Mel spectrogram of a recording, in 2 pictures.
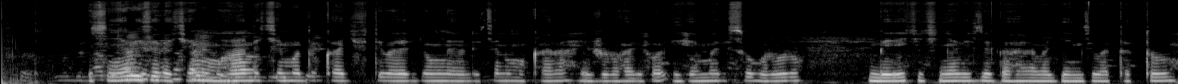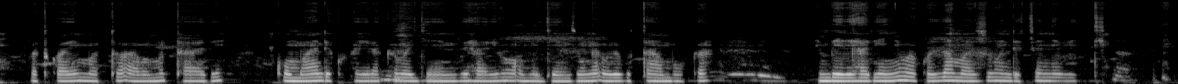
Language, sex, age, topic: Kinyarwanda, female, 18-24, government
